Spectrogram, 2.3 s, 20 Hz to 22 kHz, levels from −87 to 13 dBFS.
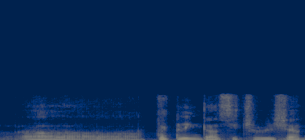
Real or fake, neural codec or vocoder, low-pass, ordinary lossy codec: fake; codec, 32 kHz, 1.9 kbps, SNAC; 7.2 kHz; MP3, 48 kbps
